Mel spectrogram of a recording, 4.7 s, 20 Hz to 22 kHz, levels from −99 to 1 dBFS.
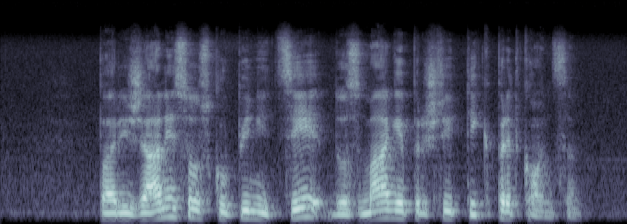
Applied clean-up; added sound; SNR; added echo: none; none; none; none.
